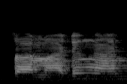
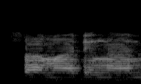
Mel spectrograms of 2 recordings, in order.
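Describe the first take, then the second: No difference in how they are said.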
